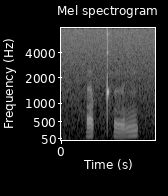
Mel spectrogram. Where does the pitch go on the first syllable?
rising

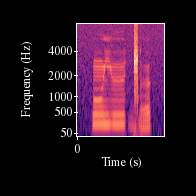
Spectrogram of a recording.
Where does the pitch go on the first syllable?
high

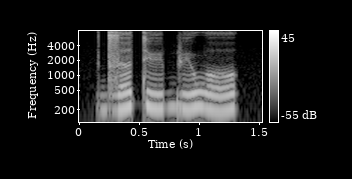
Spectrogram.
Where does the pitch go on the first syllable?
rising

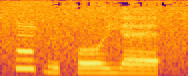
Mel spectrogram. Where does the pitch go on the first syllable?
high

